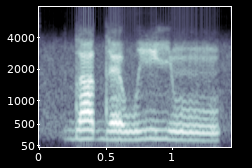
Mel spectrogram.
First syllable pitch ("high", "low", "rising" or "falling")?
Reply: high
